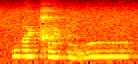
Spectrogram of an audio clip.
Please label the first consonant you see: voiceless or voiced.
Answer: voiced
